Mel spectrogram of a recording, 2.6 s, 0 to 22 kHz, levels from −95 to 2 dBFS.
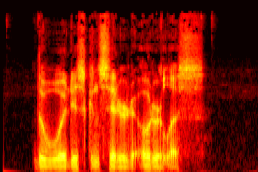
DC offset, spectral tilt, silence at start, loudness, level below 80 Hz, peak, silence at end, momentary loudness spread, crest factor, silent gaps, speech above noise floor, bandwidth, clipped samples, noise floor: under 0.1%; -3 dB/octave; 0.35 s; -22 LUFS; -54 dBFS; -2 dBFS; 0.55 s; 9 LU; 22 dB; none; 43 dB; 16.5 kHz; under 0.1%; -65 dBFS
